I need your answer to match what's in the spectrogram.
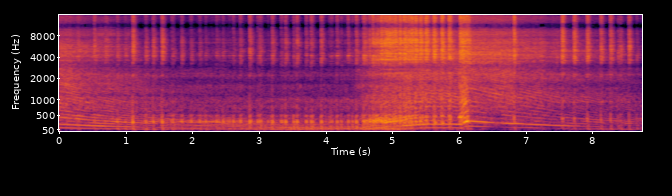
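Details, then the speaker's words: Customer two-stroke J-arm bike of uncertain year (guessed around 1989), after a carb rebuild with the idle and air screws set, engine warm but not hot. Crisp revs climb and drop cleanly, then settle to a steady, even idle: running way better. "We got this bike running good, running decent. She ain't no superstar or nothing, but it's running way better"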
